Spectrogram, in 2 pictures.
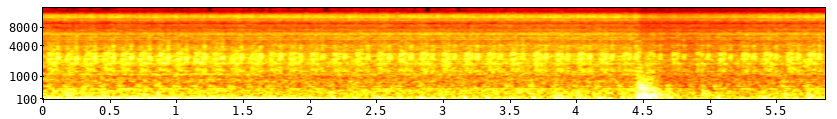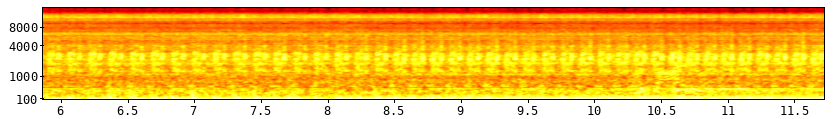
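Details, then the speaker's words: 1975 Chrysler Cordoba V8 first run after long storage, fed from a bottle with the fuel pump bypassed, carburetor leaking fuel; even idle with a light fast tick following engine speed. Suspected exhaust leak. Ticking at idle. "Sounds like [Music] an exhaust leak somewhere. Odd sound. Motor is a little sticky, but not not horrendous."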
